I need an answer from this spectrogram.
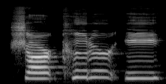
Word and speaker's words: charcuterie: And y'all, if you have not been to Aldi's has an amazing, okay, Carrie said, charcuterie board. Charcuterie board. That's how it's pronounced.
